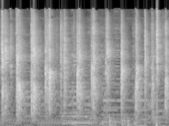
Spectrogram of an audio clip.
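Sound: applause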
